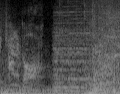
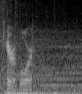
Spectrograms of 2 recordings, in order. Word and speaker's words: Caragor: It's a Caragor! Next time, Ranger. Next time, Yeah, I keep saying it wrong. I keep saying Carabor.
